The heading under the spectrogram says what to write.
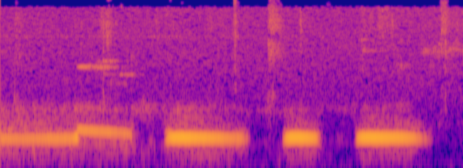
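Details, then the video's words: Mournful cooing from a mourning dove: an opening coo rising to a higher pitch, followed by three level, breathy coos of about a second or less, evenly spaced, with faint chirps behind. "mourning dove sound"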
